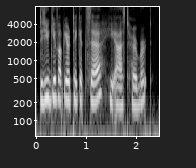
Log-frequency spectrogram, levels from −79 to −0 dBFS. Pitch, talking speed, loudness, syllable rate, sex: 220 Hz, 240 wpm, -17 LUFS, 5.9 syllables/s, female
